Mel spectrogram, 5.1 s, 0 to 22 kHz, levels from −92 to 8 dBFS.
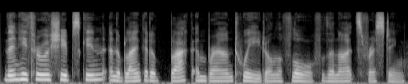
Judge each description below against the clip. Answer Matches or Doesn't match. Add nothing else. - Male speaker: Doesn't match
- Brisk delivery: Matches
